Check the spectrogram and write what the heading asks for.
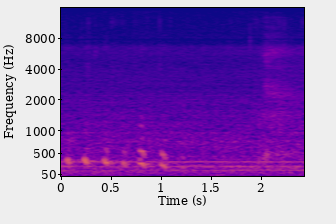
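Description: A voice making a quick run of about six short chirps, each dropping in pitch, packed into roughly the first second, over a faint steady low hum.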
